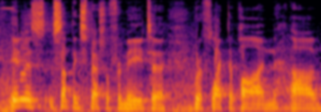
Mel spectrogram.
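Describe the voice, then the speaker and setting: A man with an American accent speaks at medium pitch with ordinary pitch variation, with audible room echo and noticeable background noise. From Texas. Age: 60s. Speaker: former national park superintendent. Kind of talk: lecture.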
